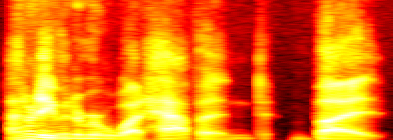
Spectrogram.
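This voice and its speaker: A man with a low bass voice talks casually as a podcast guest, recorded dry and close. His manner is self-deprecating and conversational. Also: fast, no room sound. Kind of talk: casual chat.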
